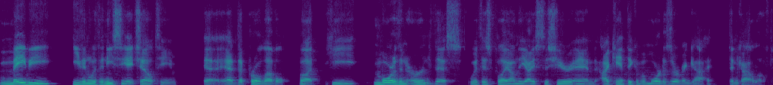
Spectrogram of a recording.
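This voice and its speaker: A man talks in an ordinary speaking voice at a medium pitch. His pace is moderate and his pitch variation ordinary. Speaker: sports podcast co-host. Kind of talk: casual podcast discussion.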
